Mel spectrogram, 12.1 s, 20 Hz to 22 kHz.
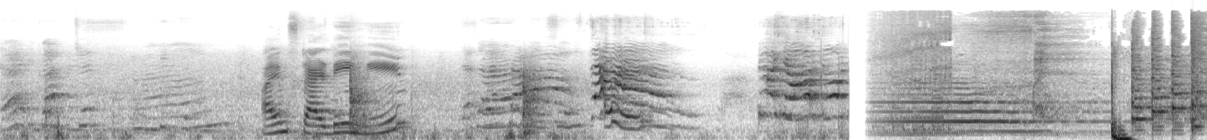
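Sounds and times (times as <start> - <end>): young child talking: 4.6 - 8.5.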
